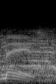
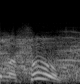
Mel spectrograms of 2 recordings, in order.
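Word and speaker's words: Mfum: name is willie and it's not maze and it's willie mafume that's right m-f-u-m and he did it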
